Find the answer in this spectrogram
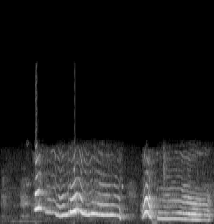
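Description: Puppy vocalizing: two drawn-out, high calls, the first wavering in pitch, the second sliding down.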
